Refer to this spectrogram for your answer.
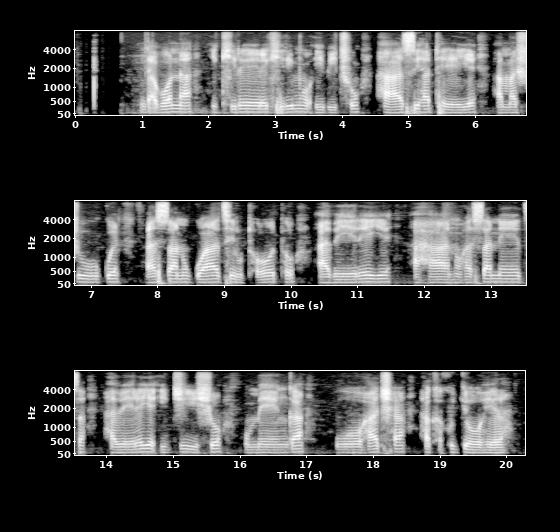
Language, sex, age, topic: Rundi, male, 18-24, education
